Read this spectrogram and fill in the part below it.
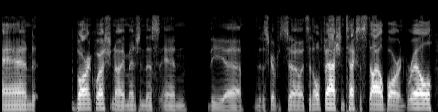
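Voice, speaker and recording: A man narrating casually and haltingly as game master, improvising in an informal, easygoing way. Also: mid-range voice, clean tone, no echo, dull audio.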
